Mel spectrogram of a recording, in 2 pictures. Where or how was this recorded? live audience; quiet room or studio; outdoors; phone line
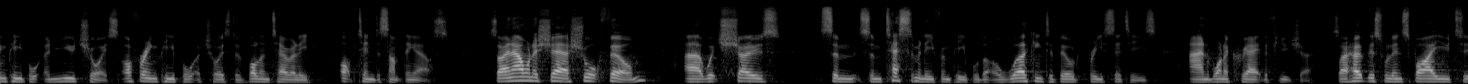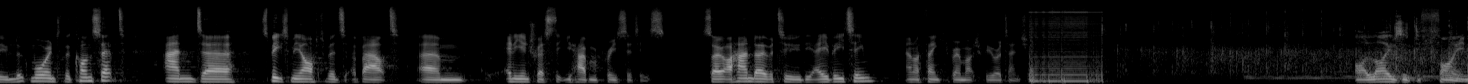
live audience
